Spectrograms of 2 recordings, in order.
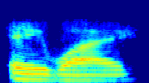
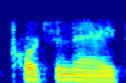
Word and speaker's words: Courtenay: My Twitter account is at Courtney Taylor, and my name is spelled Courtenay, fancy, Courtenay Taylor.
